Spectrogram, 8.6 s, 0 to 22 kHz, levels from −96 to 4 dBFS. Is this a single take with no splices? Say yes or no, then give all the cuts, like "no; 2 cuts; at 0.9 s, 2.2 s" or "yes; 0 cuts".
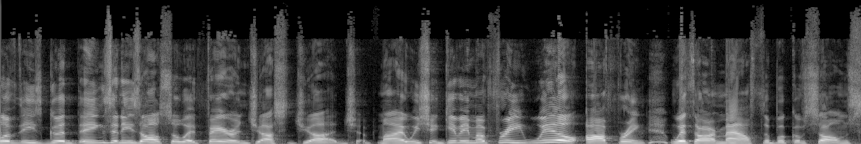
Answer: no; 1 cut; at 3.7 s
